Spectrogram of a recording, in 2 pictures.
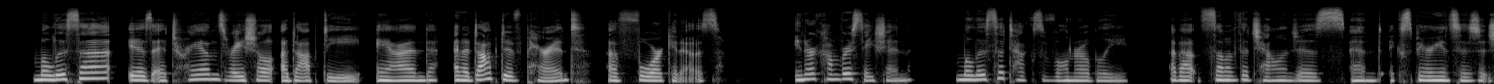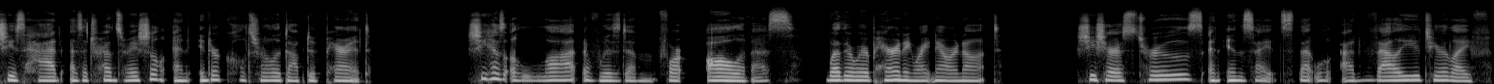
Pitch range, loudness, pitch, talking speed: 175-200 Hz, -25 LUFS, 185 Hz, 130 wpm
